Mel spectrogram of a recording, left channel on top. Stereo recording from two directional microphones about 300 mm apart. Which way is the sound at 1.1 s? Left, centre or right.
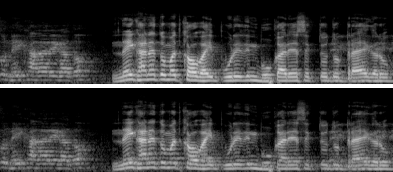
Centre.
